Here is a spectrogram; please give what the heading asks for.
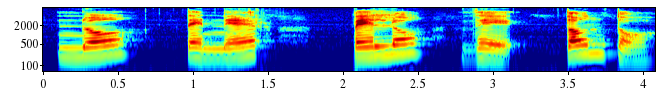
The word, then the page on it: no tener pelo de tonto: spanish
